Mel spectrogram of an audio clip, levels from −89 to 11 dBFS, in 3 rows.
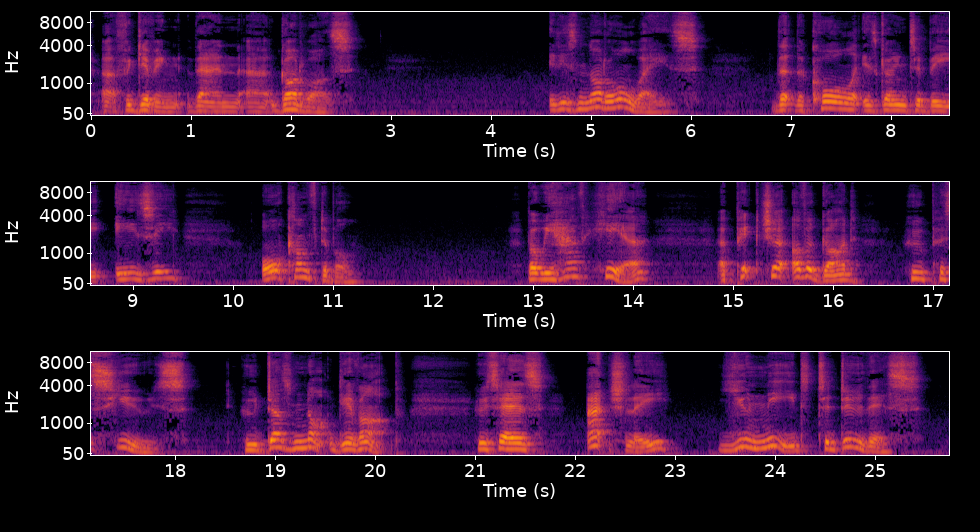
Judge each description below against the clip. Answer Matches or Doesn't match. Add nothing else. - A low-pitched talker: Matches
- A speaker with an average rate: Doesn't match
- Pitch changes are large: Matches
